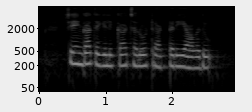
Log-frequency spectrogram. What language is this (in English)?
Kannada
